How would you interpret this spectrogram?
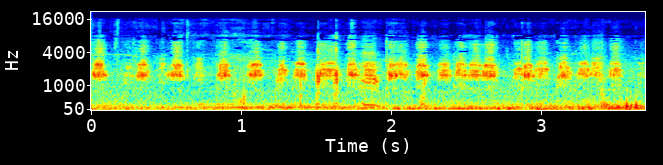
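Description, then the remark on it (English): Repeated nasal quacking from several ducks making a mating call, loud, in quick overlapping bursts with a steady background murmur of more quacks and low honks. “Ducks, yeah.”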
